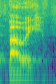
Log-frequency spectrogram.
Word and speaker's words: Bowie: went back and i looked and bowie says bowie and how do you say your son's name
